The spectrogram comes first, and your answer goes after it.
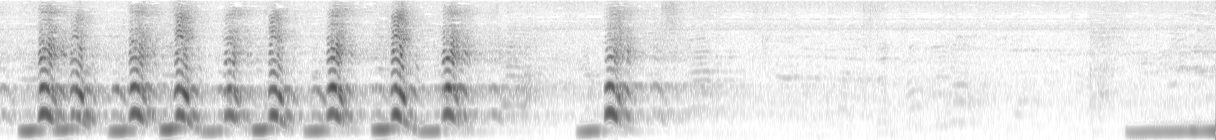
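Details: Siamangs Harry and Mila sing at Zoo de La Fleche on a hot August morning, a fast run of rising hoots repeated about four per second over low booms, then a pause and one deep resonant boom.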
